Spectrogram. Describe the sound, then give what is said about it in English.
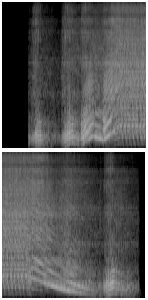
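A motorcycle engine revs hard, with a few quick throttle blips, then holds at the rev limiter in a steady, stuttering howl before winding down and blipping once more. “Here's the rev limiter.”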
